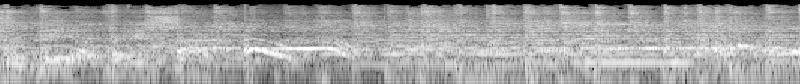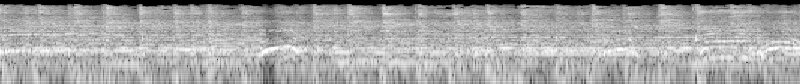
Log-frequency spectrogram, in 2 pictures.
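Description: Live acoustic folk band playing a lively instrumental passage, with strummed acoustic guitar, a squeezebox and a mandolin, and voices rising and falling over the music.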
